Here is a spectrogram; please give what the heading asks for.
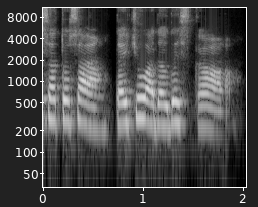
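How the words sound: It is spoken in a hard, harsh voice. The speaker calls it wrong. "ada juga yang paling keras ... kurang sopan"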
